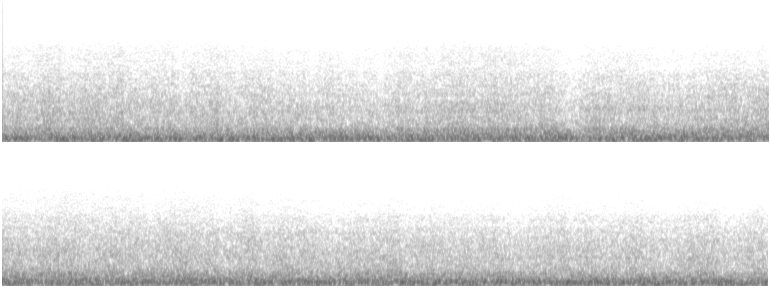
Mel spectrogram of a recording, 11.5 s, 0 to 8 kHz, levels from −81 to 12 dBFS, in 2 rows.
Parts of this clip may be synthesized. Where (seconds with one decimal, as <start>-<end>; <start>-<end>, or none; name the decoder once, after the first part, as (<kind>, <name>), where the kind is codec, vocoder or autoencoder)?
0.0-4.8 (autoencoder, DAC-VAE); 5.6-11.5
